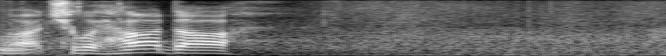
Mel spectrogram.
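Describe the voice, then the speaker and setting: A man speaks in a northeast Scottish accent with lively intonation. His pace is moderate, with noticeable background noise. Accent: Scottish (north-east). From Scotland, Aberdeen. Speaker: live streamer, plane spotter. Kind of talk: live stream commentary. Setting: outdoors on a hill by an airport. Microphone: wind muffler on microphone.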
